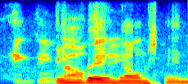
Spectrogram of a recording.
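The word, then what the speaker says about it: Yngwie Malmsteen: And see, uh watchman says, "My son caught two picss that Mountain Melmstein. That's how you pronounce that.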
